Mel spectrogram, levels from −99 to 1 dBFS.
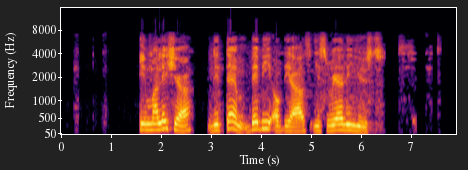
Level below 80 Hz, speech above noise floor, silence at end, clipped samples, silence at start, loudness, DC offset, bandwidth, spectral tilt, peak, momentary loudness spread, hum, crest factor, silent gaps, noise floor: -58 dBFS; 38 dB; 1.45 s; under 0.1%; 1.55 s; -12 LUFS; under 0.1%; 7.4 kHz; -5.5 dB/octave; 0 dBFS; 11 LU; none; 14 dB; 2.70-2.74 s; -49 dBFS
